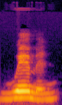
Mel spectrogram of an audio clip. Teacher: even though that's an O, we pronounce it as though it were a short E. Women, or even a short I.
